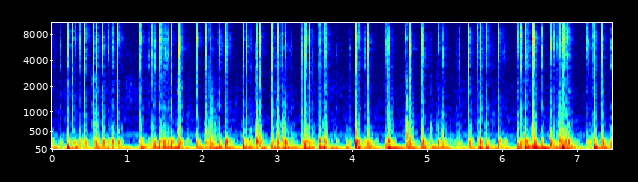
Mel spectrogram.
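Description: Long jeweled nails rapidly tap and scratch a hollow metal mesh microphone grille up close, producing a dense, steady stream of crisp clicks with bright tips. Each tap carries a heavy low thump around 170 Hz and dies away almost at once. A faint steady tone sits underneath throughout.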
